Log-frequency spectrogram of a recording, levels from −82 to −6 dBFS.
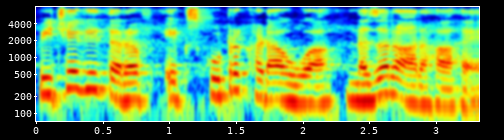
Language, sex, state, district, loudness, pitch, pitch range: Hindi, female, Bihar, Samastipur, -13 LUFS, 175 Hz, 160-220 Hz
